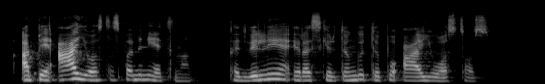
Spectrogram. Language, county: Lithuanian, Tauragė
